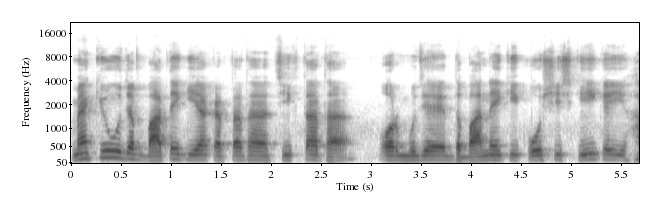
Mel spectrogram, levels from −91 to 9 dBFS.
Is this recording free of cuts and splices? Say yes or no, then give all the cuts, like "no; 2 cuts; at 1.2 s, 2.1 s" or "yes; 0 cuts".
yes; 0 cuts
